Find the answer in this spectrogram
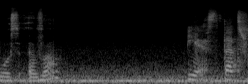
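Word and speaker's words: Ewa: don't mind did you say your name was eva yes that's right so you have the same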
